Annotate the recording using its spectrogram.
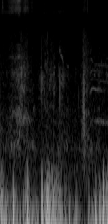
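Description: Wind buffeting the microphone in uneven gusts, with a few faint, short high calls above it.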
